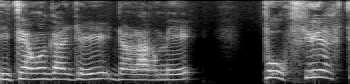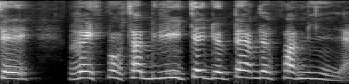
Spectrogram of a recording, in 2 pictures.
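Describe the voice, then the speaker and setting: A woman's fairly high voice with a dark, mellow tone, ordinary pitch variation, very even loudness and a very slow pace, on a very clean recording with a silent background. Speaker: retiree, yellow vest supporter. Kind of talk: casual interview.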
